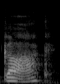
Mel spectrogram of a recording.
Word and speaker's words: Gach: name is Gok and my last name remind rhymes with the composer Bach so it just has a G doc and I want to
